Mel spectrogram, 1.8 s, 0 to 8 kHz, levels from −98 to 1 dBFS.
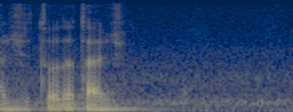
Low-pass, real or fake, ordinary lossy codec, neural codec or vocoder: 7.2 kHz; real; none; none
